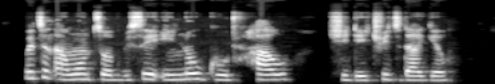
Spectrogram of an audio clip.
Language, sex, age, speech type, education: Nigerian Pidgin, female, 15-29, spontaneous, tertiary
